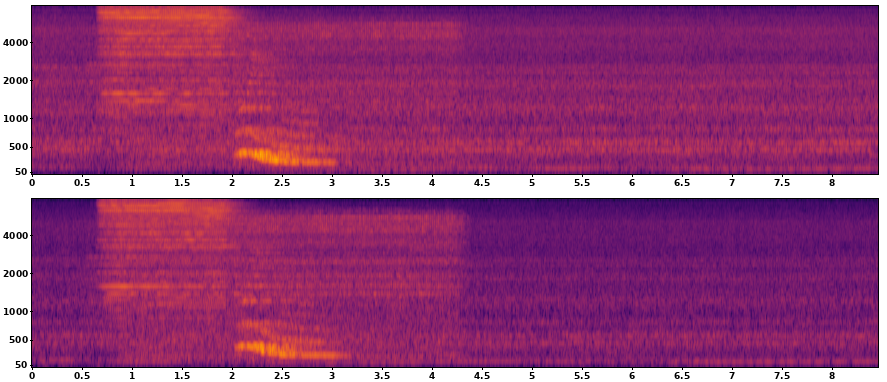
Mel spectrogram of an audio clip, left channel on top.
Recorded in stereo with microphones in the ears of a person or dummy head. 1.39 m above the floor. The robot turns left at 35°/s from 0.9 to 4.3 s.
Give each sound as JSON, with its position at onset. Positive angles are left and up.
{"t": 0.5, "sound": "sawing", "azimuth_deg": 165, "distance_m": 1.5}
{"t": 2.0, "sound": "a child speaking", "azimuth_deg": 90, "distance_m": 0.9}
